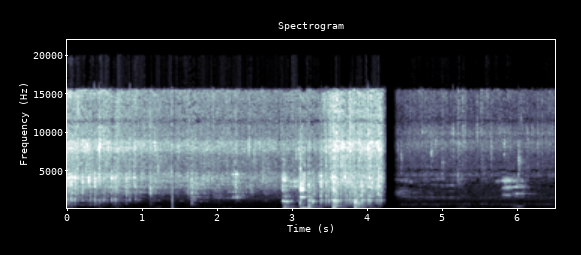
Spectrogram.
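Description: Onion and curry leaves tossed into hot oil with fenugreek seeds, giving a hissing sizzle with stirring scrapes that grows louder, then cuts out abruptly before a softer frying hiss resumes, with brief voice in the background.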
